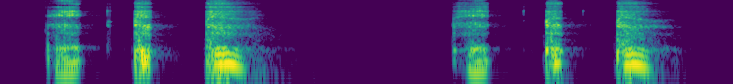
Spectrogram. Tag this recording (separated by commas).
Cough, Respiratory sounds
